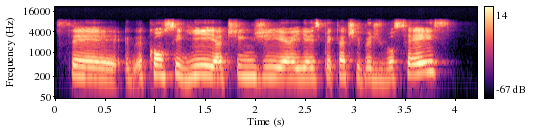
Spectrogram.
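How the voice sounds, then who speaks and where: Against a quiet background, a woman speaks at a medium pitch with a dark, mellow tone and fairly even intonation. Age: 30s. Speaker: corporate lawyer. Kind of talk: online lecture. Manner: halting, many fillers.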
